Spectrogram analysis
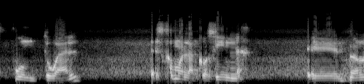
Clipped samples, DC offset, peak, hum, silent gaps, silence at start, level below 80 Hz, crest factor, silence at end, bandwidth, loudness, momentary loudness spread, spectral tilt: under 0.1%; under 0.1%; -4 dBFS; none; none; 0.15 s; -64 dBFS; 14 dB; 0 s; 12 kHz; -17 LUFS; 20 LU; -3.5 dB/octave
